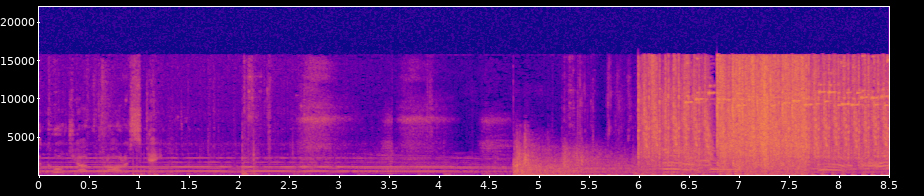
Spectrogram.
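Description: MG34 machine gun fire in Call of Duty: United Offensive, erupting suddenly after a quieter stretch with a wailing siren, then turning into dense, rapid, loud bursts that continue to the end.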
